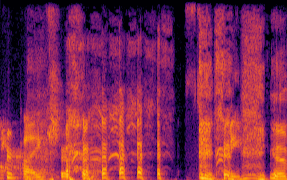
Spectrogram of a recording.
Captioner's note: laughing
